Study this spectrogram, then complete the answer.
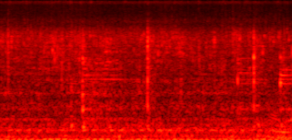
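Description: Onion and garlic sizzle in a hot pan as they are stirred, a steady close frying crackle with occasional sharper pops and scrapes, no voices.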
